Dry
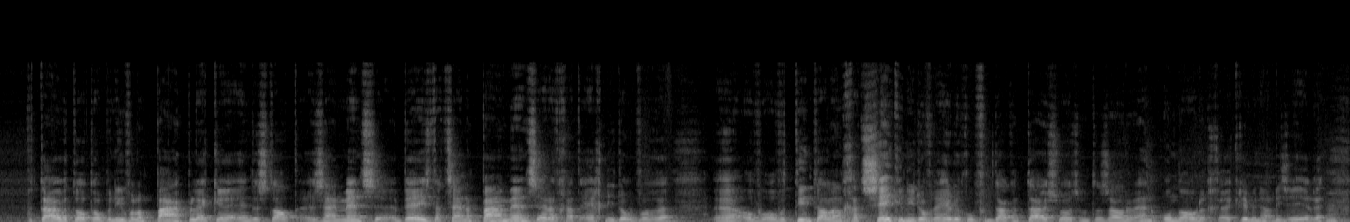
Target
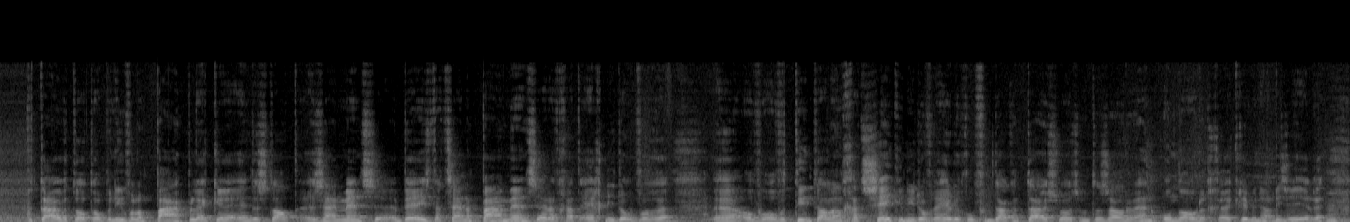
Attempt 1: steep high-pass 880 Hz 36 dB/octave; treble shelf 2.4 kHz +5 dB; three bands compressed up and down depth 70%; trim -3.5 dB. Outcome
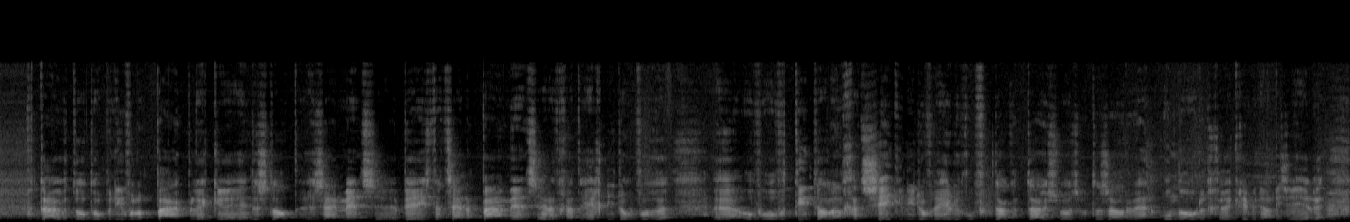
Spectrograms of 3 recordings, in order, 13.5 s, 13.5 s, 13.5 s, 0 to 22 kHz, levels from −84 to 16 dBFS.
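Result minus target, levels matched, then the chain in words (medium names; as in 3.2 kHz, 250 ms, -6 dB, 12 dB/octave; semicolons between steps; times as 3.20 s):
1 kHz band +4.0 dB
treble shelf 2.4 kHz +5 dB; three bands compressed up and down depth 70%; trim -3.5 dB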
